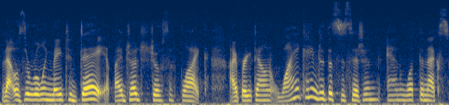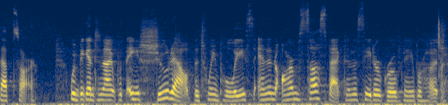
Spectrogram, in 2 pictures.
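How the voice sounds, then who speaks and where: In a very clean recording with a silent background, a woman with a normal speaking voice and a medium pitch talks with ordinary pitch variation. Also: moderate pace. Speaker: TV news anchor and reporter. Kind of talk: TV news anchor delivery.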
